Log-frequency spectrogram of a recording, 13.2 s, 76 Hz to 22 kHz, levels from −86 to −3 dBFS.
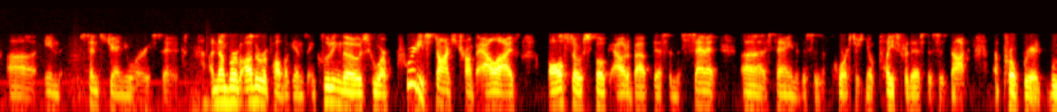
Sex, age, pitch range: male, 30-49, 105-140 Hz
